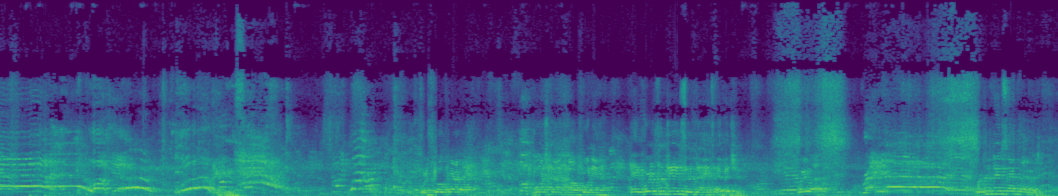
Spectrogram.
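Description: A man screams into a microphone through loud speakers.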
